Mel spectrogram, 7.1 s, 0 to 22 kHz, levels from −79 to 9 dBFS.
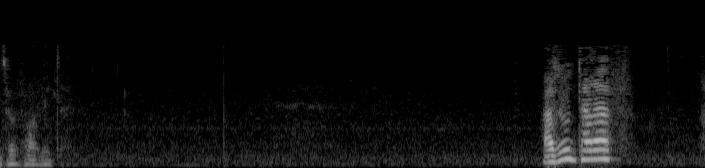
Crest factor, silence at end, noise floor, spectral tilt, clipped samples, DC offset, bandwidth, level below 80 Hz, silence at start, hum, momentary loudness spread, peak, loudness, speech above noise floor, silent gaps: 24 dB; 0.8 s; -61 dBFS; -5 dB/octave; under 0.1%; under 0.1%; 7.4 kHz; -66 dBFS; 0.05 s; none; 25 LU; -10 dBFS; -26 LUFS; 34 dB; none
